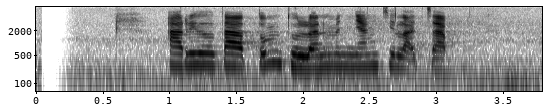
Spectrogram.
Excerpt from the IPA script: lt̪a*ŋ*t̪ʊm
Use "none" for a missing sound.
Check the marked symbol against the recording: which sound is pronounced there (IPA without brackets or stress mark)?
none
